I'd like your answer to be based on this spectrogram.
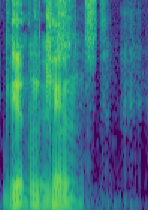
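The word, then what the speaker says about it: Gutekunst: Gutenkunst. How do you say it? – I think you got it. – Gutenkunst.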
